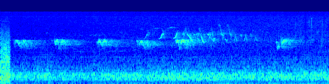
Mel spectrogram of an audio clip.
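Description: Outdoor ambience with birds calling over a steady hiss: short buzzy notes at one pitch repeat about once a second, with a run of quick chirps in the middle.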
